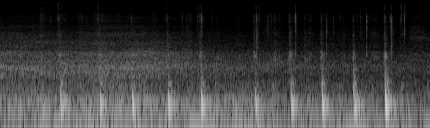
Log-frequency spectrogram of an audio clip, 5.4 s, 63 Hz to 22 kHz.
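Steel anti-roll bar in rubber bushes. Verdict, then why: Loose. The steel anti-roll (sway) bar of a Fiat Panda 4x4 is shaken by hand, rattling loosely in its worn rubber bushes. Repeated dull low knocks come about two to three times a second, each with a short bright click over a steady low rumble. The worn bushes let the bar knock, which is the source of the rattle under the car.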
